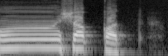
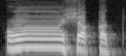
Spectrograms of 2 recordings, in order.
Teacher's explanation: نون ساکن کے بعد شن آیا، ادھر اخفا ہوگا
